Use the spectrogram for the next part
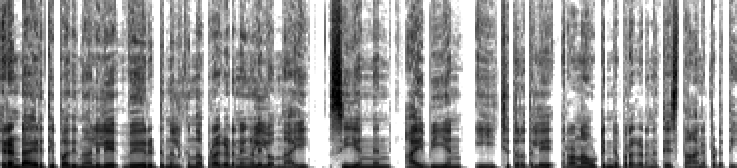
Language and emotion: Malayalam, neutral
